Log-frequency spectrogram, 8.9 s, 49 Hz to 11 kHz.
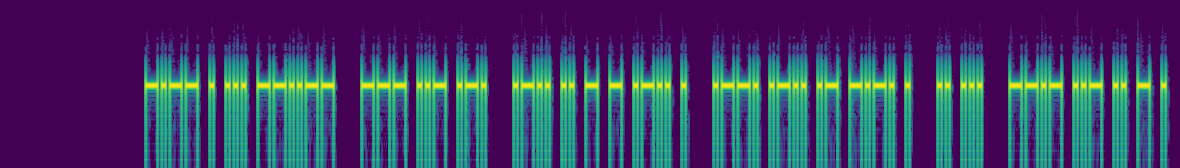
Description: Morse code, heard as a keyed tone, about 37 wpm, 700 Hz. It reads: YES, OUR LITTLE PLACE IS QUITE
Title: Sentences from Top 700 Words 40wpm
